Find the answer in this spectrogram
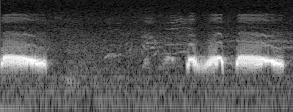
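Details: Decoy spotted dove calling wild doves: a long, smooth, low coo, a pause, then a quick two-part note straight into another long, slightly falling coo.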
